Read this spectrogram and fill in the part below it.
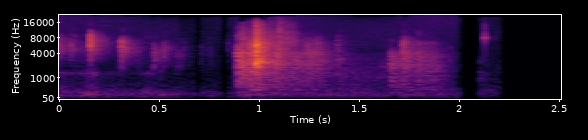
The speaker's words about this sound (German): Hier die Würfel, hört ihr sie?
